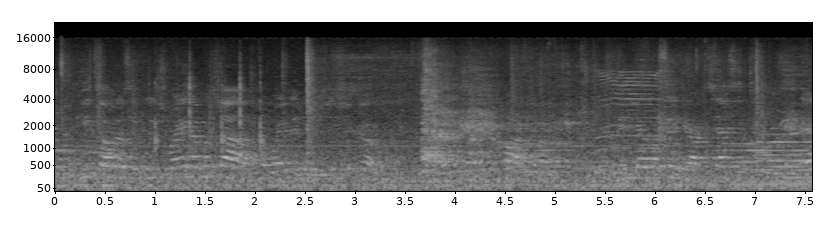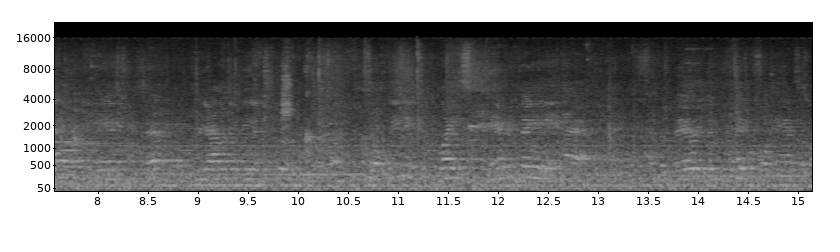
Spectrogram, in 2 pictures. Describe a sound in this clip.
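A man speaks calmly in a large, echoing hall.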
